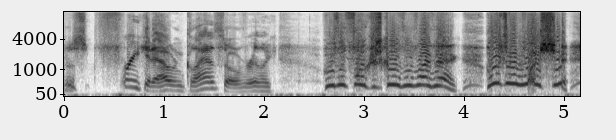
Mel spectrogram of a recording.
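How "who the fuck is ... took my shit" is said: high, loud, slowed-down mock yell; retold screaming. Classmate yelling across class about his stolen stuff, high loud mock yell. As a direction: act out a panicked classmate yelling. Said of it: "they're screaming in class".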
